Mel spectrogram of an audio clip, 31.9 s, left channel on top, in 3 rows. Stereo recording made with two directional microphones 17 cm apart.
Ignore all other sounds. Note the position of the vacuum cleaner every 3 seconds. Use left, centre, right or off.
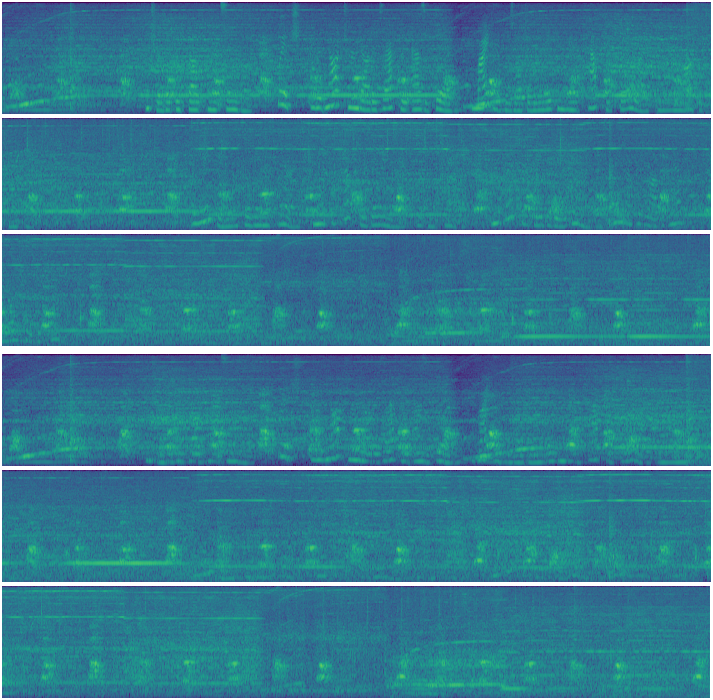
left, left, left, left, centre, centre, right, right, right, right, right.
